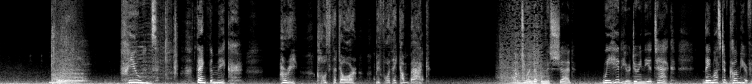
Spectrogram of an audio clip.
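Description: A woman speaks in a worried voice.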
